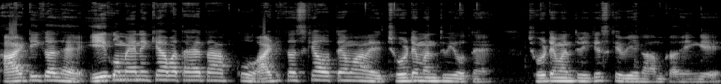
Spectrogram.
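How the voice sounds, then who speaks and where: A man teaching grammar in a classroom style. He keeps asking the class questions and answers them himself, and he reads the example sentences very slowly. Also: a little high, sharp tone.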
